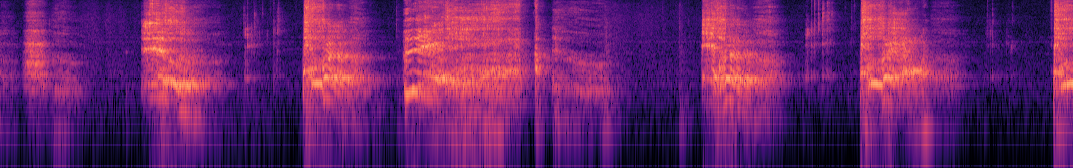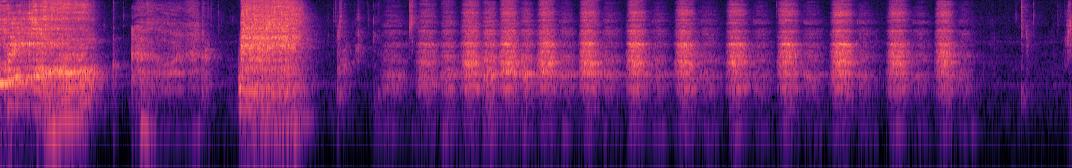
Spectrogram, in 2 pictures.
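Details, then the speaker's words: Acted harsh smoker's cough portraying lung disease from smoking, with red coughed up: bouts of harsh, wet-sounding coughing and throat clearing with gasps, ending in a rapid run of short hacks. "uh that red color is not from fruit punch kids if you want this to happen to you just keep smoking this is lung disease"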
